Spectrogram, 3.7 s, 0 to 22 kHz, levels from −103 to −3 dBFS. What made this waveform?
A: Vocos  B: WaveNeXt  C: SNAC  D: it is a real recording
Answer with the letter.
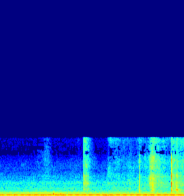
D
